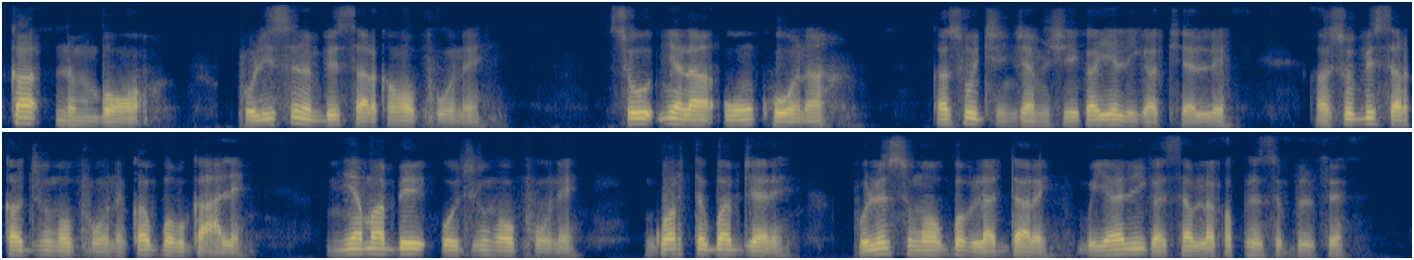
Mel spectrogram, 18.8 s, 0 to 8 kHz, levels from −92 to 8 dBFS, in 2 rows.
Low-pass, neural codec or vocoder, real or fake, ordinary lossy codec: 7.2 kHz; codec, 24 kHz, 1.2 kbps, DualCodec; fake; AAC, 32 kbps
